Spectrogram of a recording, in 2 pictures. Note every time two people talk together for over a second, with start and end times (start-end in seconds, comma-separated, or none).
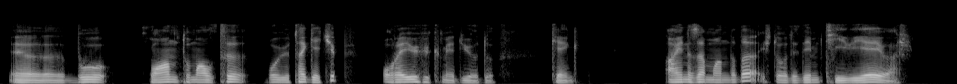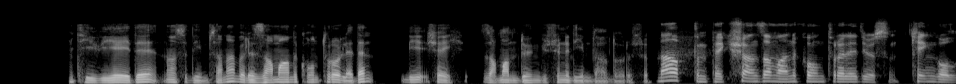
none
